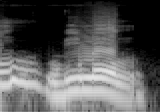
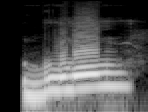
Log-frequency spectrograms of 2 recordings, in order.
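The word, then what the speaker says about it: women: Working वुमेन rely on baby seaters. Dear friends working वुमेन rely on baby seaters. अब यहां वुमेन पढ़ते हैं। लेकिन ये करेक्ट प्रोनाउंसिएशन है वीमेन। है ना? वीमेन।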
